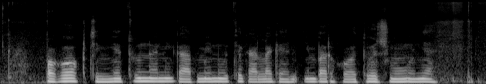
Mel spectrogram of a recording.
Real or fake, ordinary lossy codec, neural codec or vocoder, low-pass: fake; none; vocoder, 44.1 kHz, 128 mel bands, Pupu-Vocoder; 19.8 kHz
